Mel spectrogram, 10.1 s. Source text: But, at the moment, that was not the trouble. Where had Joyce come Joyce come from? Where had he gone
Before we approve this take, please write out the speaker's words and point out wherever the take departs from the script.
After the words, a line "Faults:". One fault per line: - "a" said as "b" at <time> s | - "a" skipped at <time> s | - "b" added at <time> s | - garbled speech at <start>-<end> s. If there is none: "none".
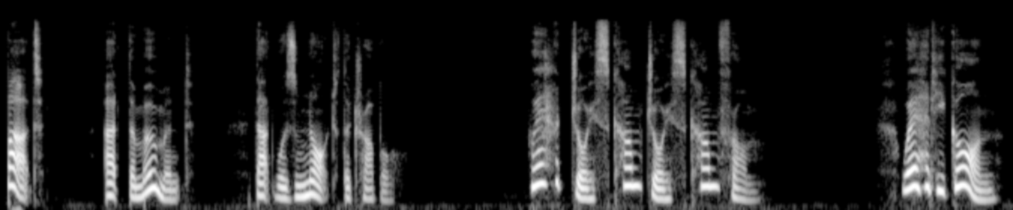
But, at the moment, that was not the trouble. Where had Joyce come Joyce come from? Where had he gone
Faults:
none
